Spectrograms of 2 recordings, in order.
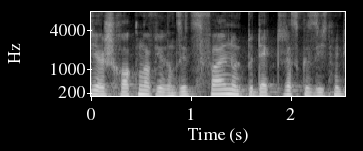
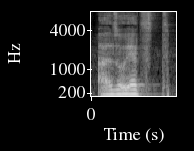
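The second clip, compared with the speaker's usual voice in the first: higher, sharp bark of command; barking witch; 6 semitones higher than usual. Acted. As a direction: snap it at the room like a drill sergeant. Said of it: "bellte die Hoch- und Großmeisterhexe".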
